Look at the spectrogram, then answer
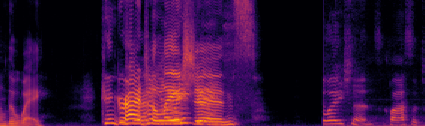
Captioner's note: crowd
